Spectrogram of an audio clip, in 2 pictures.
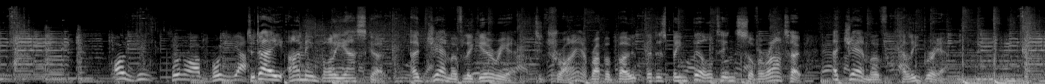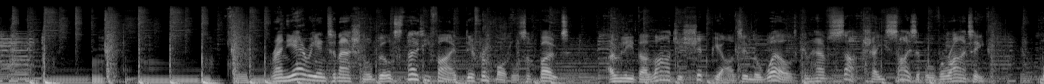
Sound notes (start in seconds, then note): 1.2 speaks foreign language; 10.7 upbeat rock music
